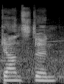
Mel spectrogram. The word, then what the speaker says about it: Gunston: bit of momentum jack gunston 30 out directly in front put an emphasis on the first three letters in his name he is a gun jack gunston 13 482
